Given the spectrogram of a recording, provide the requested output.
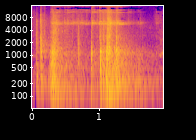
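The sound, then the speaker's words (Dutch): A fake door in a haunted castle attraction thumps and bounces back instead of opening, while iron bells rattle and jingle loudly, with a couple of sharp knocks amid the ringing that fades out after about a second and a half. “En de deur gaat niet open, maar hij bounce naar achter.”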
